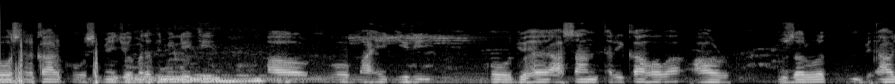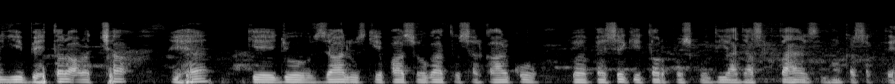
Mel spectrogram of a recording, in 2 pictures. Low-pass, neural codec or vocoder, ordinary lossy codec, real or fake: 7.2 kHz; none; none; real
